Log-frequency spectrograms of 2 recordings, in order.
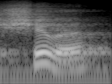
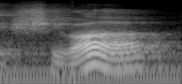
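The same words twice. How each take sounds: First: The final vowel is short. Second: The final vowel is drawn out long. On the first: It names the male god. "it is the Triambak, the three-eyed Shiva" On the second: It names the god's female consort. "it means Shakti, his consort"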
